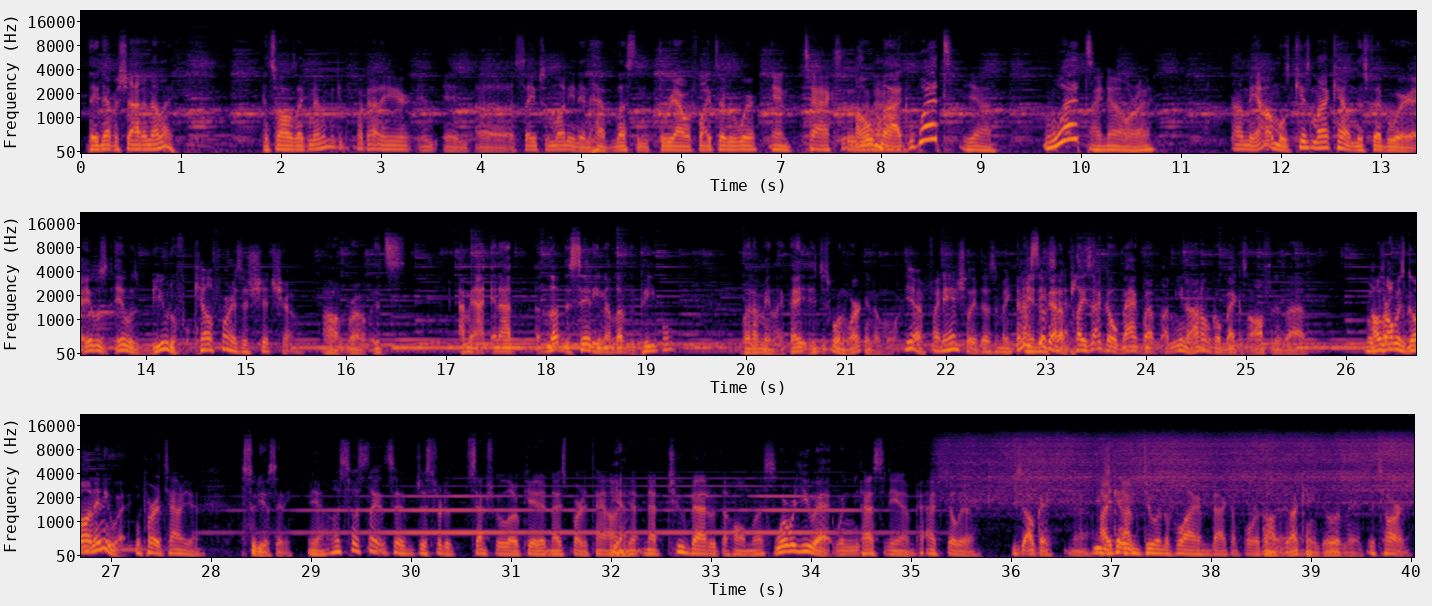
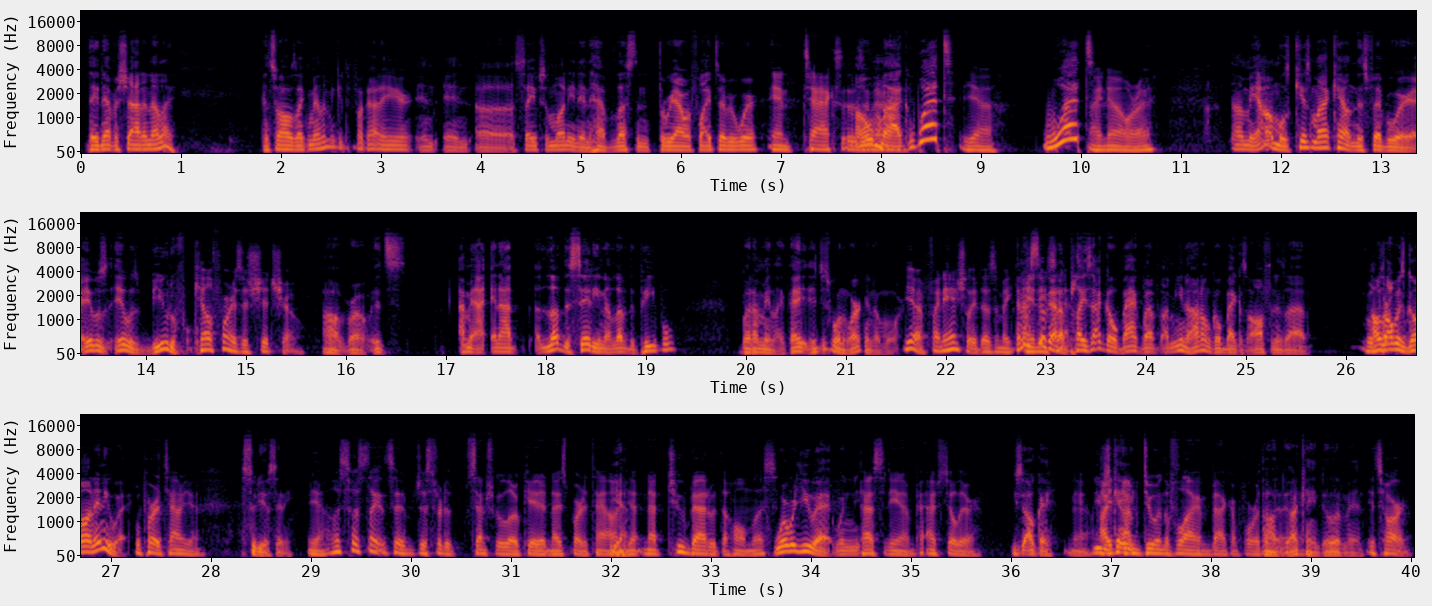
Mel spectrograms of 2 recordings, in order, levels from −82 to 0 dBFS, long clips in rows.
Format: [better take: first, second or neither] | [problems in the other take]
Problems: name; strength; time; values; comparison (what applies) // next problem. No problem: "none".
second | background music; loud; throughout; 9 dB below the speech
